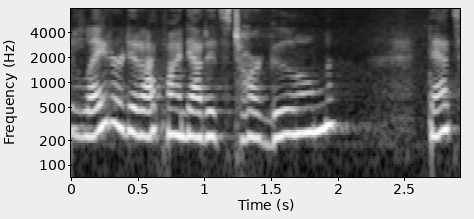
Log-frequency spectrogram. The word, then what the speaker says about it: Targum: And for years, I thought it was Targum. I thought it was the Targum Bible. I said that on TV, and only later did I find out it's Targum.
